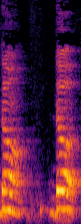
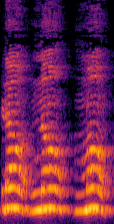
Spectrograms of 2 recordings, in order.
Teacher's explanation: म दोनों से हो रहा है तो ये अनुनासिक कहलाते हैं जिनका उच्चारण नाक और मुह दोनों से होता है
